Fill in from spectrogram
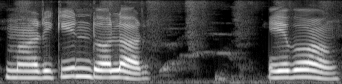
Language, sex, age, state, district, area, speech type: Bengali, female, 18-30, West Bengal, Dakshin Dinajpur, urban, read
